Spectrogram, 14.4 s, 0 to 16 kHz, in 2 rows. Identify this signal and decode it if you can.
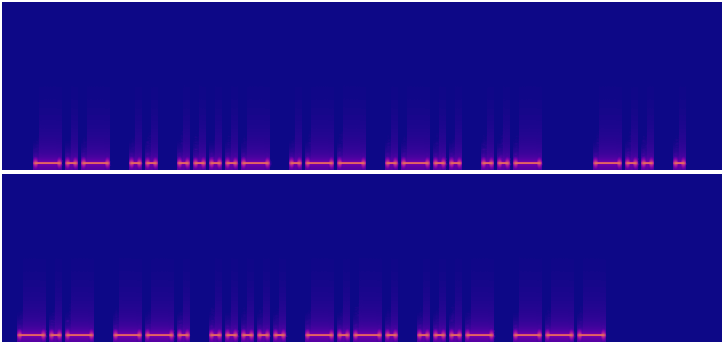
Morse code, heard as a keyed tone, about 15 wpm, 700 Hz. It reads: KI4WLU DE KG5CVO
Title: USA Callsign DE Callsign - 6 Characters - 15wpm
